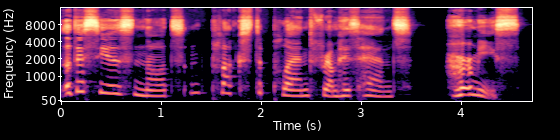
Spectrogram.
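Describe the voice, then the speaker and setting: A woman's voice: fairly high pitch, animated, slow, a little mellow. A woman reading fan fiction aloud as host and story narrator.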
